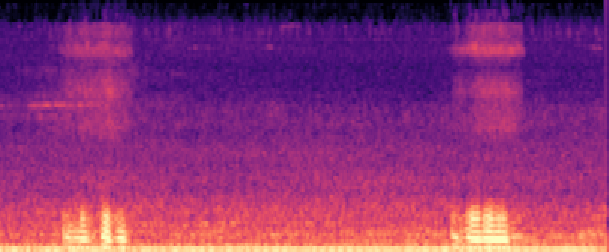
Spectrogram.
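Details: Light-sleeping child asleep in someone's arms: two soft, short, buzzing snores about five seconds apart over low room hum; snoring.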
